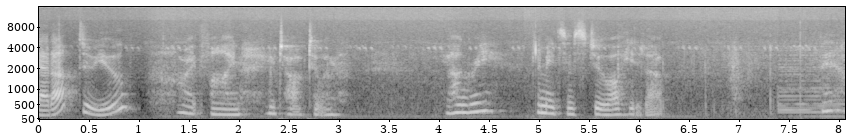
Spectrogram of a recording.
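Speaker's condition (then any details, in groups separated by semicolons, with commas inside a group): No condition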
